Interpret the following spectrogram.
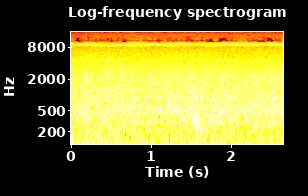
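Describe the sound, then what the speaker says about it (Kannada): A small stream in the Western Ghats foothills flows in light rain, giving a soft, continuous babbling wash that stays even and fairly quiet throughout. "ಸಣ್ಣ ಒಂದು ತೋಡು ತೊರೆಯ ಥರ ಹರಿತಾ ಇದೆ ನೋಡಿ"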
